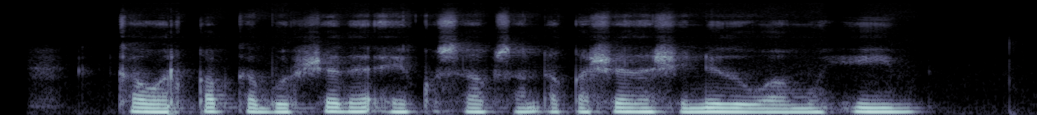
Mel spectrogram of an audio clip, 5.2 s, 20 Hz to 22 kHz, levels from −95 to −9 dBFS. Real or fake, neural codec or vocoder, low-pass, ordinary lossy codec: real; none; 19.8 kHz; none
